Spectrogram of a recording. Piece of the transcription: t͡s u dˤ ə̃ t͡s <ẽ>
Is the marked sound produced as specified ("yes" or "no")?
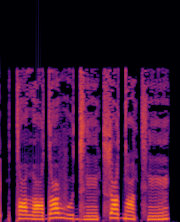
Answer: yes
